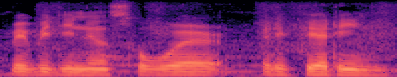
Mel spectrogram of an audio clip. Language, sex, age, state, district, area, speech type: Bodo, male, 30-45, Assam, Udalguri, urban, spontaneous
